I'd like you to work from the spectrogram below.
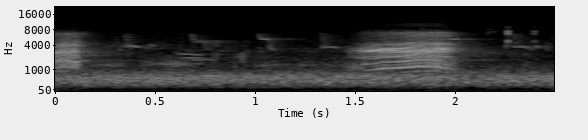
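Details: A Eurasian jay (Garrulus glandarius) in forest, 15 April 2024, gives a loud harsh, rasping screech of about half a second after a brief harsh opening note, over a faint forest hush, as it moves between trees.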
